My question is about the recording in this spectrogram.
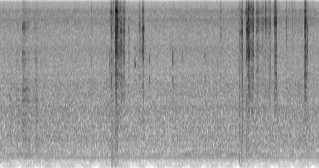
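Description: Strands of chair cane clicking and scraping as fingers work a loose strand through a woven cane seat: a few sharp ticks about two seconds in and a cluster near the end, over a faint steady hum.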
